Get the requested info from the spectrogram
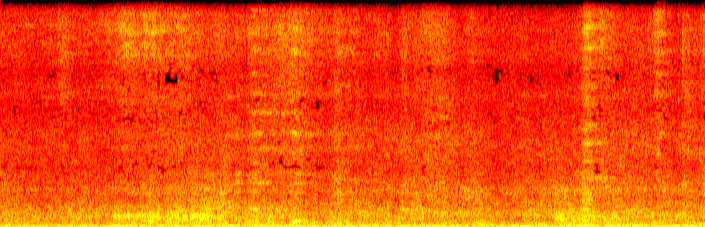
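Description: Covered hopper cars of a grain train rolling past: a steady, loud rumble of steel wheels on rails, with a few sharp clicks spread through it.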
